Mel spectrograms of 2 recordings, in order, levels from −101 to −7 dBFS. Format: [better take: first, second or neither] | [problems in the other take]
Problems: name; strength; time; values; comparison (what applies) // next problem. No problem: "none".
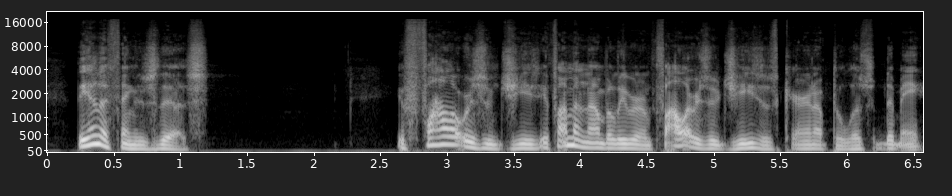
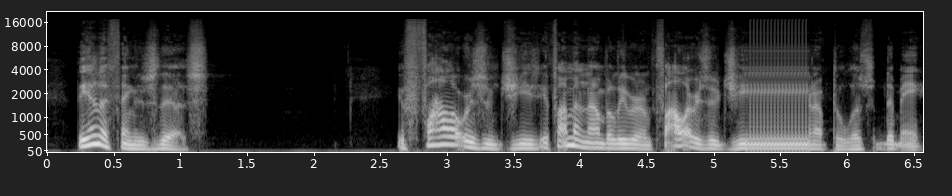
first | audio freezing; at 5.5 s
